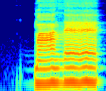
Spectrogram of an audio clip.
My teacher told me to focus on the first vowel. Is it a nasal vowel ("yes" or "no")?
yes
